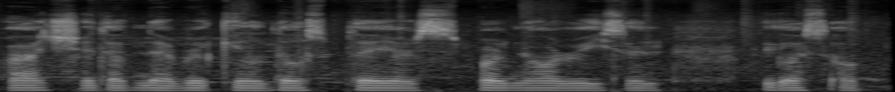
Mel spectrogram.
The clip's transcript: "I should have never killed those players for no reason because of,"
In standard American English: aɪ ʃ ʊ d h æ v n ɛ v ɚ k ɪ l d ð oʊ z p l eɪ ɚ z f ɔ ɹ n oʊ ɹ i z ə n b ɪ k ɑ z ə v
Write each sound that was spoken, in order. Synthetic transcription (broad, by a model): aɪ ʃ ʊ d h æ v n ɛ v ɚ k ɪ l d oʊ s p l eɪ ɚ s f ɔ ɹ n oʊ ɹ i s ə n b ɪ k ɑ s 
